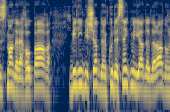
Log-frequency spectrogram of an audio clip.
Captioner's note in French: voix de l'interprète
